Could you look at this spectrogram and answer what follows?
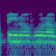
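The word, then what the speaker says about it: Ctenophora: Like इसको एक तो इसमें टी साइलेंट, सी साइलेंट रहेगा, इसको हम टीनोफोरा बोलते हैं।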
